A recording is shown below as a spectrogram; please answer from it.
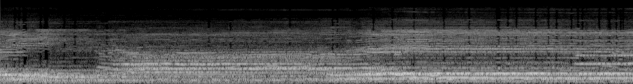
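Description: A group of voices singing a devotional prayer song (bhajan) together, in slow, long-held notes.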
